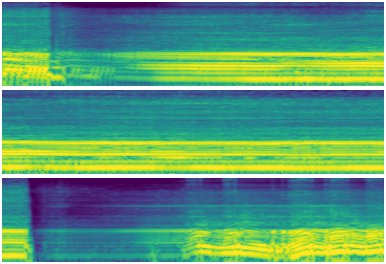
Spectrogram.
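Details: Single-cylinder motorcycle after exhaust fix, old header gasket removed, on choke while checking for leaks: steady even thump that briefly dips then recovers, no exhaust puffing or ticking; leak gone, normal running.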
